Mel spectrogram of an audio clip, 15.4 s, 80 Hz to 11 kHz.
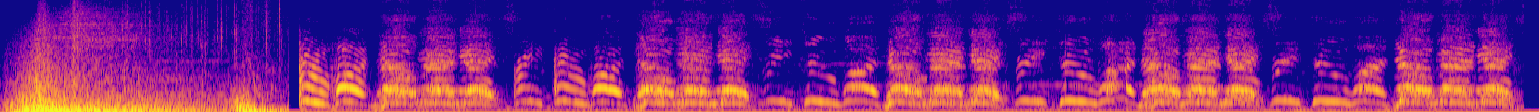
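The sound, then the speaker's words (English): A large crowd of firefighters protests COVID-19 mandates in Washington, D.C. A loud, noisy roar opens, then many voices chant together in a steady, repeated rhythm. “Firefighters. That's what you're looking at there. Firefighters from across America coming together in Washington, D.C. to protest COVID-19 mandates. Over 30,000 people in Washington this weekend.”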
